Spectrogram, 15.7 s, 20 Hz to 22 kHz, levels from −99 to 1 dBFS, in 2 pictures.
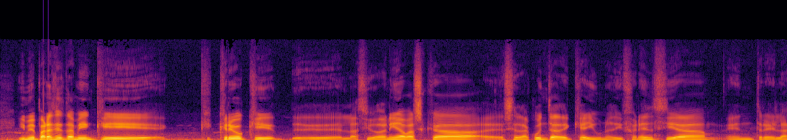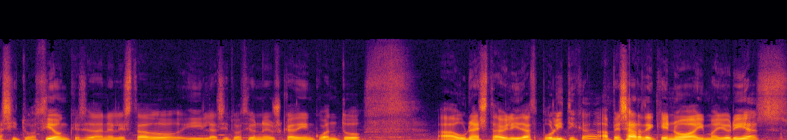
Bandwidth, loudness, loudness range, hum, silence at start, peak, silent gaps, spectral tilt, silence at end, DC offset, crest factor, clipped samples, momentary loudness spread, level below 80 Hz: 14.5 kHz; -19 LUFS; 5 LU; none; 0 s; 0 dBFS; none; -6 dB/octave; 0 s; under 0.1%; 20 dB; under 0.1%; 12 LU; -50 dBFS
